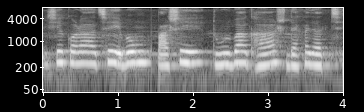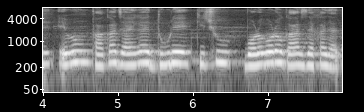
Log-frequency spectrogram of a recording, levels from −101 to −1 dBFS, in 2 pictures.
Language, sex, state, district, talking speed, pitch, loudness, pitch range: Bengali, female, West Bengal, Malda, 140 wpm, 250 Hz, -14 LUFS, 230-260 Hz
